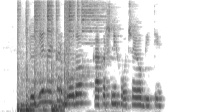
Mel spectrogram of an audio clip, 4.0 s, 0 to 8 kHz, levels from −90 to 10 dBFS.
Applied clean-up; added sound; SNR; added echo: classical method Wiener filter.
